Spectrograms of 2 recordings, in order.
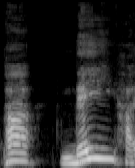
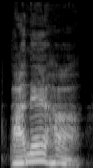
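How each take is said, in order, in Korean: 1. 가운데 모음은 'ei' 활음이에요. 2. 가운데 모음은 평범한 'e'예요. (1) "이것도 이라고 하잖아" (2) "혀가 꼬부라진 것이고"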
